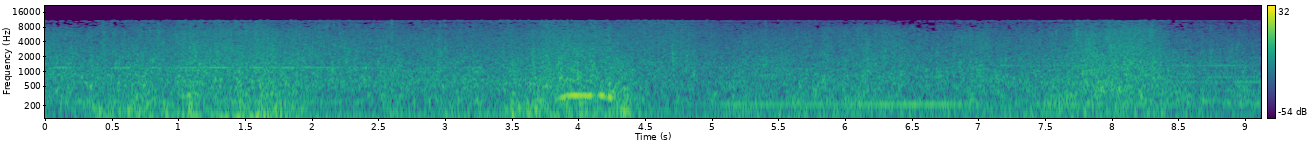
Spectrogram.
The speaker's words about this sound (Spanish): La sala de máquinas se inunda.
